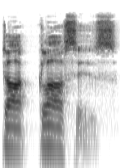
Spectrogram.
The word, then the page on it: dark glasses: British English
